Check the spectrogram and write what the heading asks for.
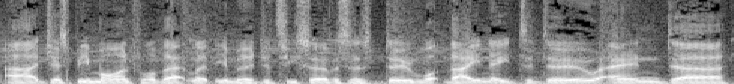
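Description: A man's voice: mid-range voice, level tone, normal speed, faint music behind. An Australian man presenting a radio breakfast show in a chatty, colloquial, matey way on a studio microphone.

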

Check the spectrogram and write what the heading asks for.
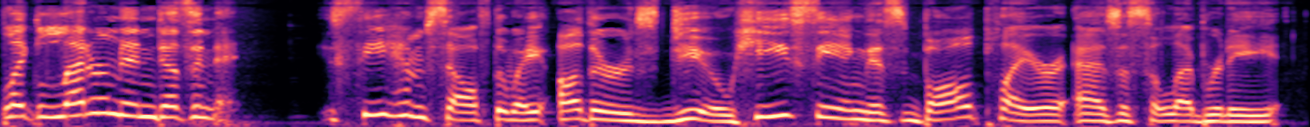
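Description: A woman's voice: mid-range voice, expressive, measured pace, dry recording, studio quality. A woman co-hosting a radio talk show, recapping a story in a chatty, casual way.

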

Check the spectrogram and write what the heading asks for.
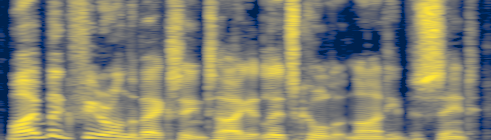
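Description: A man's voice: mid-range voice, huge pitch swings, very fast, a bit bright, no room sound, studio quality. A middle-aged man with a New Zealand accent hosting a talk radio interview, blunt and opinionated. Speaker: radio host.

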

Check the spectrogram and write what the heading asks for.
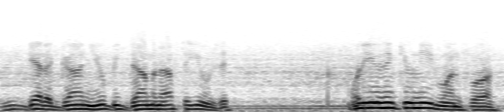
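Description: In a muffled, noisy 1950s radio recording, a man with a mid-range voice plays an irritable, bossy small-time car thief in a western radio drama. He speaks at normal speed with light acting, scolding in slangy rural speech.

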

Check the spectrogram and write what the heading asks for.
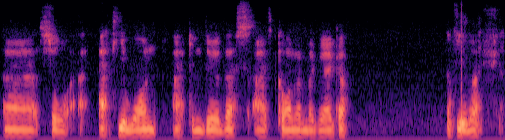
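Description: A man's voice: lowish voice, level tone, a little slow, dry recording. A man with a broad Scottish accent chatting casually and jokily as a caller to a talk show. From Scotland. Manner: jokey, sweary banter. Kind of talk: casual chat. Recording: muffled, lo-fi call audio.

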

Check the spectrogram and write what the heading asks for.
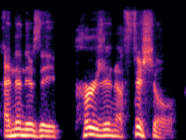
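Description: A man's voice: a little high, expressive, a little fast, no echo, studio quality. A man speaking as a guest professor, giving a conversational scholarly explanation. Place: library, late at night.

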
